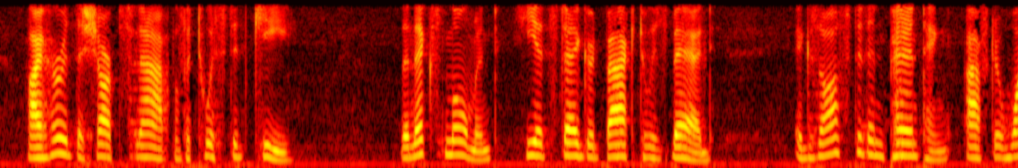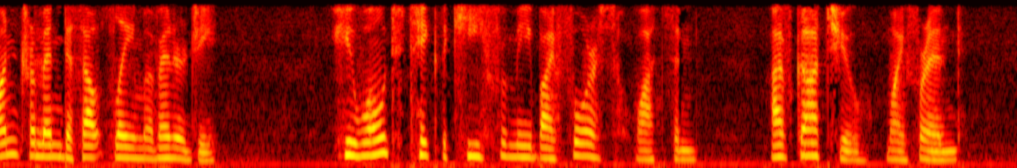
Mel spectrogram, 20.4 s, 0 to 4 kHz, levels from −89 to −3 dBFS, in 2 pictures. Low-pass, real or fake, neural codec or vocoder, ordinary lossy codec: 3.6 kHz; fake; codec, 16 kHz, 4 kbps, X-Codec, WavLM features, trained on Multilingual LibriSpeech; AAC, 24 kbps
